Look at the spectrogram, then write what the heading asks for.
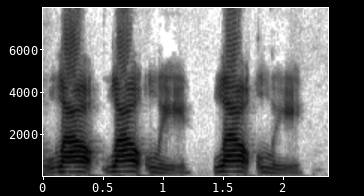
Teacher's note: the funny thing is the D is not really there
